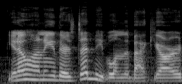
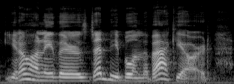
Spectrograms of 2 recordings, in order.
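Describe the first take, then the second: First: The sentence is said plainly, without special stress. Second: Strong stress falls on the word backyard.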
